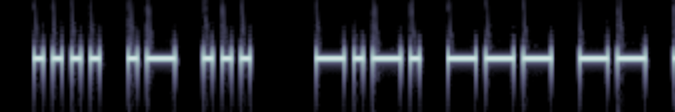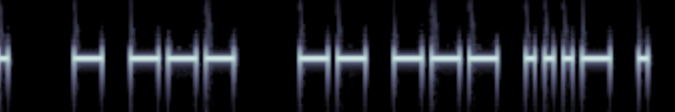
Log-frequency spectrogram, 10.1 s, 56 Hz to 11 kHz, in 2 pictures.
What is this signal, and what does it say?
Morse code, heard as a keyed tone, about 17 wpm, 700 Hz. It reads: HAS COME TO MOVE
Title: Sentences from Top 1000 Words - Review Part 1 - 17wpm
